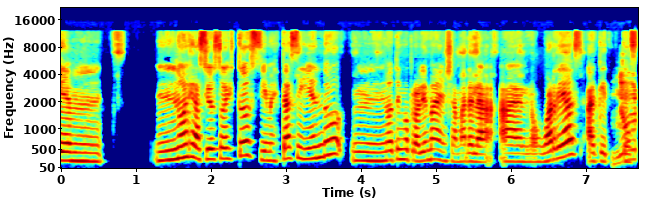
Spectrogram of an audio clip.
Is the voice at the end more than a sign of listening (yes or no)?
yes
